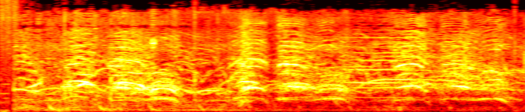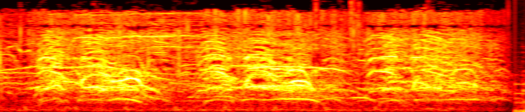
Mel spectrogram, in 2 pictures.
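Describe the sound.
Residents of Kherson, Ukraine, cheer and shout jubilantly as they welcome Ukrainian armed forces: many voices overlapping in loud, sustained, excited yelling that rises and falls in waves throughout.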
